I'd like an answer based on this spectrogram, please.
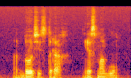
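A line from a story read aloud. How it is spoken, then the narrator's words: Muttering. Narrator (Russian): пробормотала Ольга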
